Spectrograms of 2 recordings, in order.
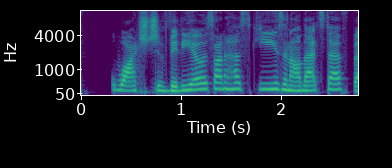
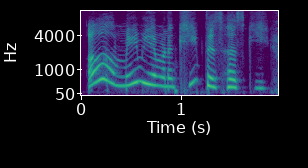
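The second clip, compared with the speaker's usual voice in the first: much higher, light swooning voice; mock smitten musing; 13 semitones higher than usual. To a co-host, recalling falling for the husky, a high smitten coo. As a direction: coo it like you've fallen for the dog. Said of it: "I'm like".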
